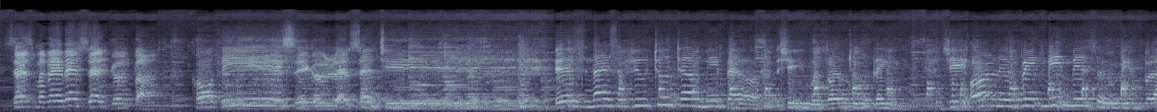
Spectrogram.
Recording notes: (diner noises)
